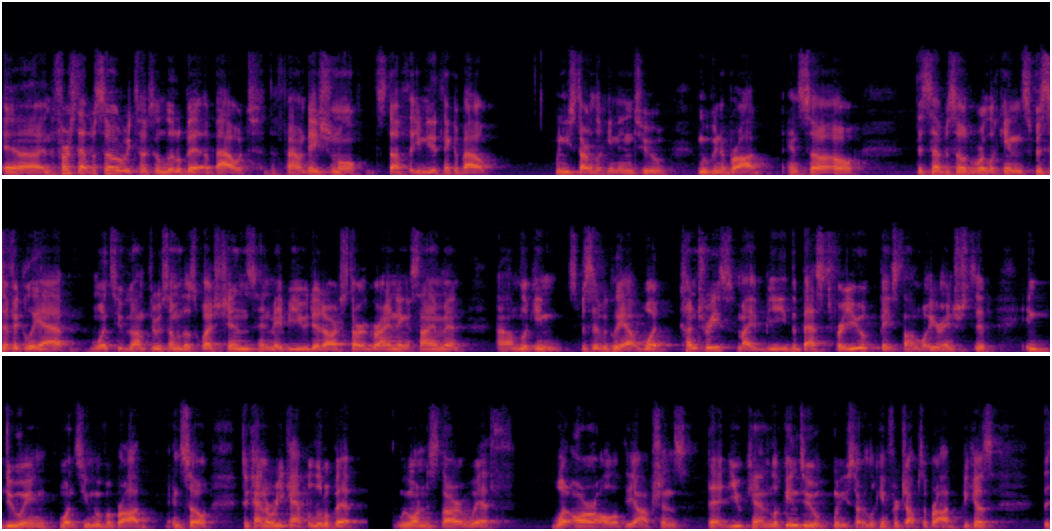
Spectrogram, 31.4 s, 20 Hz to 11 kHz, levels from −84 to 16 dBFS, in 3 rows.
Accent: American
